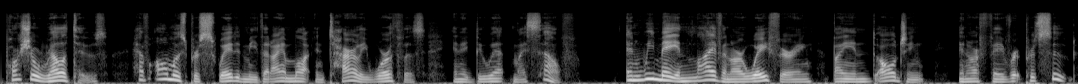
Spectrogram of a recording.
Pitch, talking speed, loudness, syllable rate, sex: 145 Hz, 155 wpm, -19 LUFS, 5.4 syllables/s, male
